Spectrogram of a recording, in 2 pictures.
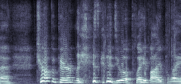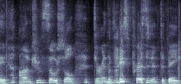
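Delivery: speaking with leftover laughter still in the voice. Host [name] opening his tarot show with news, still laughing. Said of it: "I'm still laughing".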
